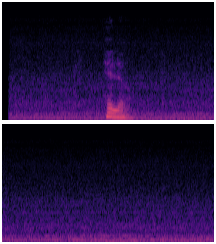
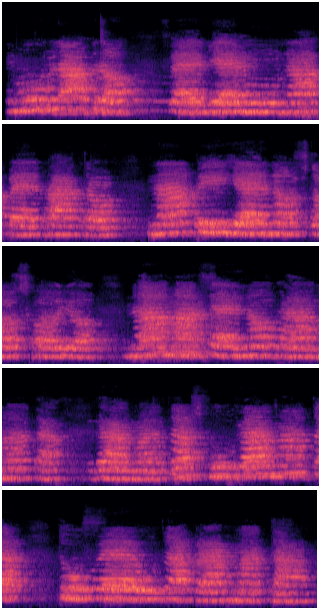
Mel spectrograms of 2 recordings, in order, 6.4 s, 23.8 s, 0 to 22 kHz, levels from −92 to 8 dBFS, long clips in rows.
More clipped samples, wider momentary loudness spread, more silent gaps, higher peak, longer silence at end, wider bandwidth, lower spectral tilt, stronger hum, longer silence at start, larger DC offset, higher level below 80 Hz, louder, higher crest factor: neither; first, 17 LU vs 9 LU; neither; second, -24 dBFS vs -8 dBFS; about the same, 0 s vs 0 s; first, 16 kHz vs 11 kHz; first, -7.5 dB/octave vs -4 dB/octave; neither; about the same, 0.1 s vs 0.05 s; neither; first, -60 dBFS vs -82 dBFS; second, -48 LUFS vs -25 LUFS; first, 24 dB vs 18 dB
